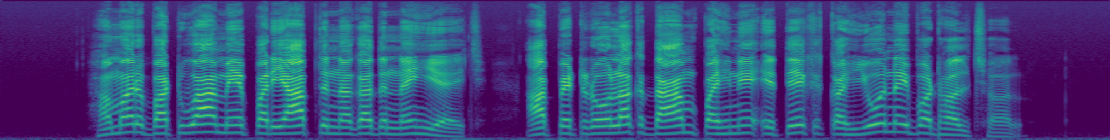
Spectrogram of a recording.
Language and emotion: Maithili, sad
